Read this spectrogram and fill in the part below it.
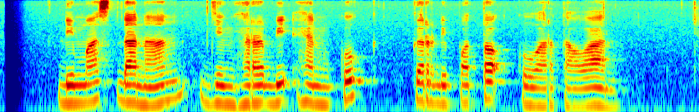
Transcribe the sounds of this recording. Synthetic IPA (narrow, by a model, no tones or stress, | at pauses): dimasdanaŋd͡ʒɨŋɦɛrbiʔɦɛnkukː | ɨrdipɔt̪ɔʔkuwart̪awan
